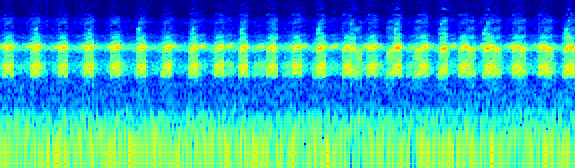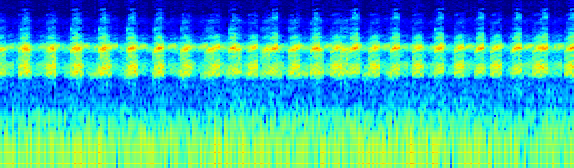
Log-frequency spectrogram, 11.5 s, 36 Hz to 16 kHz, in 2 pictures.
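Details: A loud chorus of frogs in a water-parsley field, 14 May 2021: fast, somewhat uneven trains of raspy croaks that overlap as several callers answer one another, against a quiet background.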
